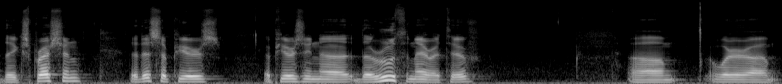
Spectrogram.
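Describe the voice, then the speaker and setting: A man teaching a Bible seminar as a professor, speaking in a measured way with deliberate pauses, scripture quotations and rhetorical questions. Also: mid-range voice, darkish tone, clean tone.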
